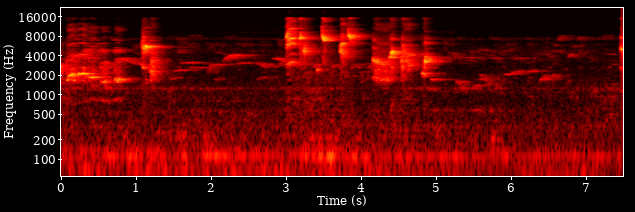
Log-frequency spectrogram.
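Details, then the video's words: Morning birdsong with clusters of bright, very high chirps and twittering notes in several loud bursts, separated by quieter stretches, over a soft low background rumble. "kicau burung pagi hari"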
